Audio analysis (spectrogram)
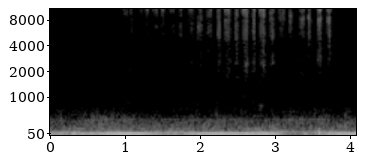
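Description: A black faux-leather hardcover diary with gold print, a solid flat book held up close, is scratched and tapped with fingertips and nails. After a quiet first second, a run of quick, bright scratching strokes comes in rapid bursts over a steady low hum.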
